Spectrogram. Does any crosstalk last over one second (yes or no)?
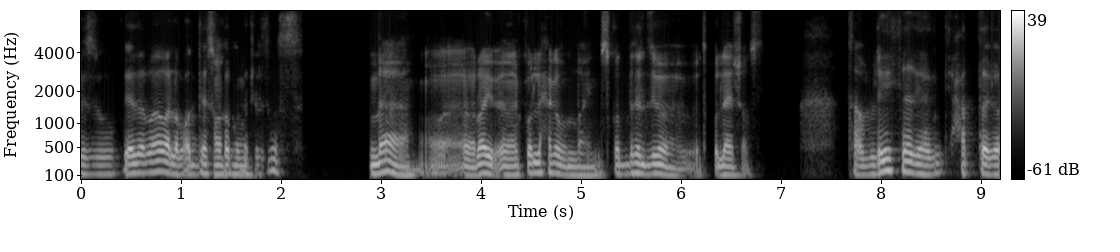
no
